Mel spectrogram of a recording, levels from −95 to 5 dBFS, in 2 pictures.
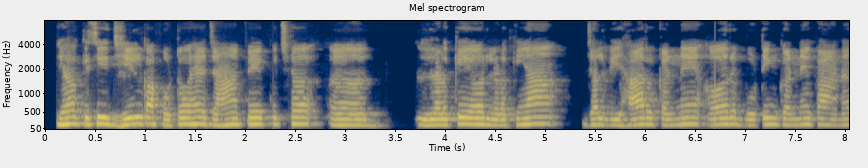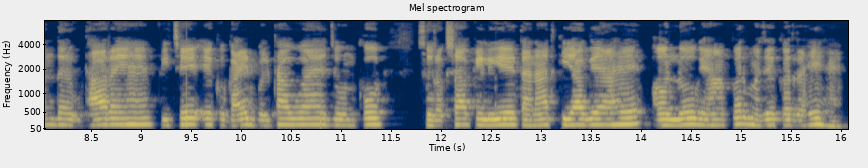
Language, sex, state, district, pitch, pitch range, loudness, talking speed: Hindi, male, Uttar Pradesh, Varanasi, 160 Hz, 150-170 Hz, -16 LUFS, 170 wpm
